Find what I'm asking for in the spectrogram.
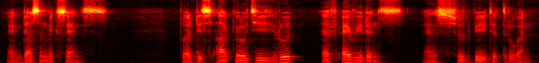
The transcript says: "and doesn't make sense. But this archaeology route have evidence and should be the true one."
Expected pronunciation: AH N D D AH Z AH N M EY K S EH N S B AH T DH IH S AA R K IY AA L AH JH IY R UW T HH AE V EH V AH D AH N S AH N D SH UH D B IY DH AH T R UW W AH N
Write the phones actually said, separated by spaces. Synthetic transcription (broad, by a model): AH N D D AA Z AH N M EY K S EH N S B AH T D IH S AA R K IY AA L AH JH IY R UW T HH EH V EH V AH D AH N S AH N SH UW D B IY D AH T R UW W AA N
